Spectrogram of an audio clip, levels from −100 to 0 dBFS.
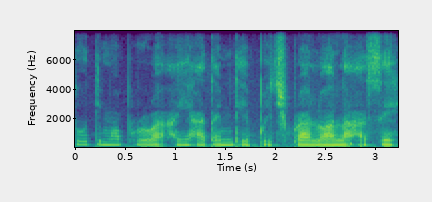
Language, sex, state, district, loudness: Nagamese, female, Nagaland, Kohima, -18 LUFS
